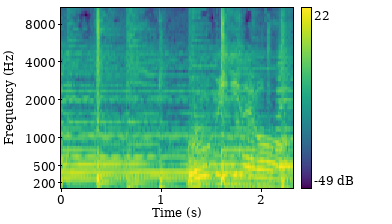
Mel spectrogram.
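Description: Live vaquejada band playing an instrumental passage: acoustic guitar and accordion holding chords over a steady low drum beat about three times a second. A singer's voice comes in about halfway through.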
